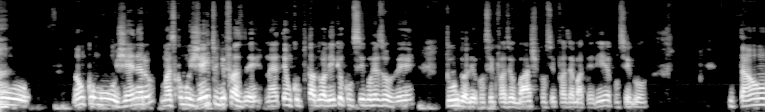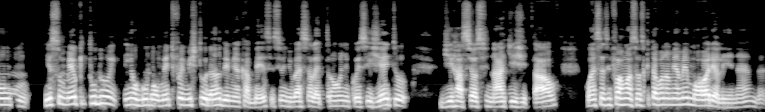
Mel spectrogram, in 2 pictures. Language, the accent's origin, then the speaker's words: Portuguese; Salvador, Bahia, Brazil; Eu sou natural daqui de Salvador mesmo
